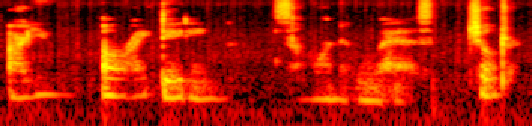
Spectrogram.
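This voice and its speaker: A woman performing an ASMR roleplay, gently and deliberately asking questions like an interviewer. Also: medium pitch, little pitch movement, husky, rough recording.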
